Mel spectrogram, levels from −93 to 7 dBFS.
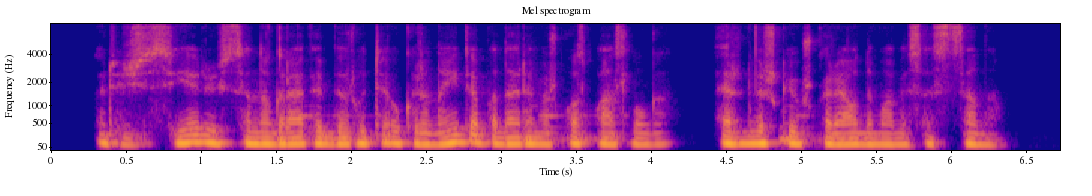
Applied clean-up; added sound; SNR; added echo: neural mask model DeepFilterNet 3.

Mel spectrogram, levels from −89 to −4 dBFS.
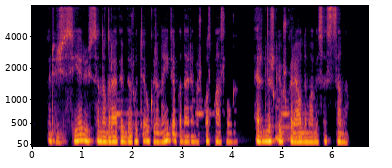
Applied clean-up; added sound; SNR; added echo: classical method spectral subtraction.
